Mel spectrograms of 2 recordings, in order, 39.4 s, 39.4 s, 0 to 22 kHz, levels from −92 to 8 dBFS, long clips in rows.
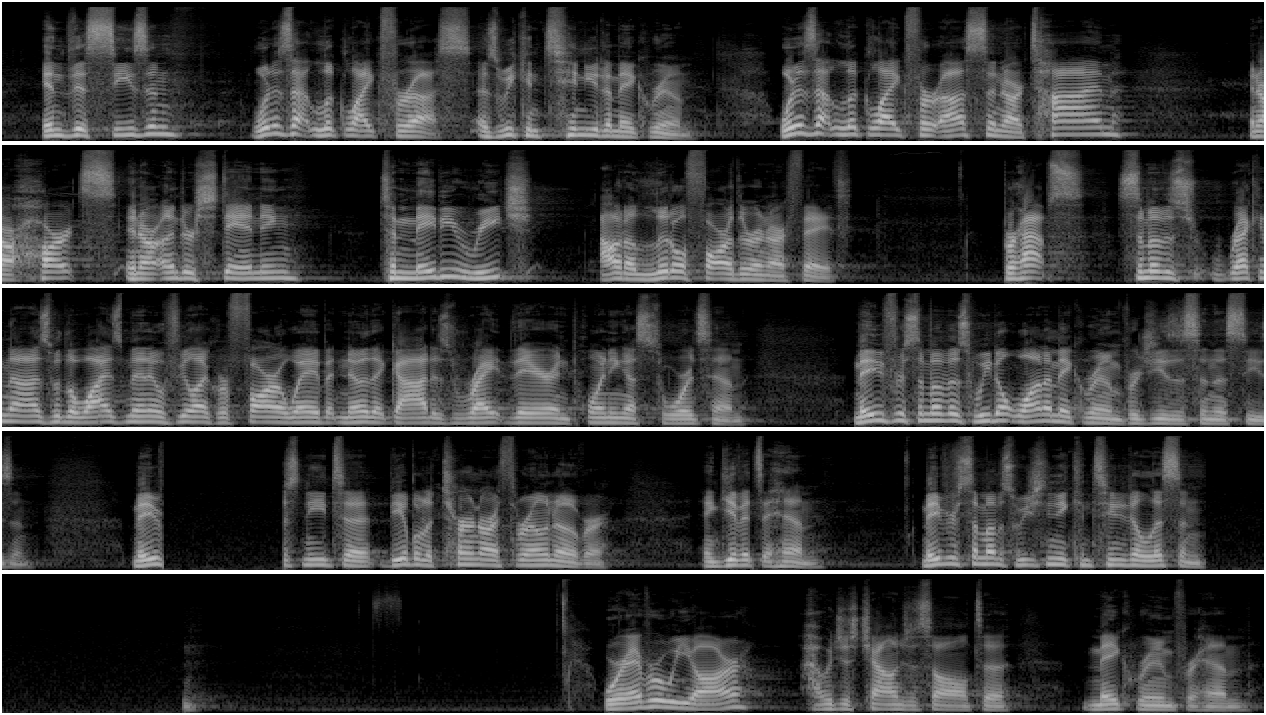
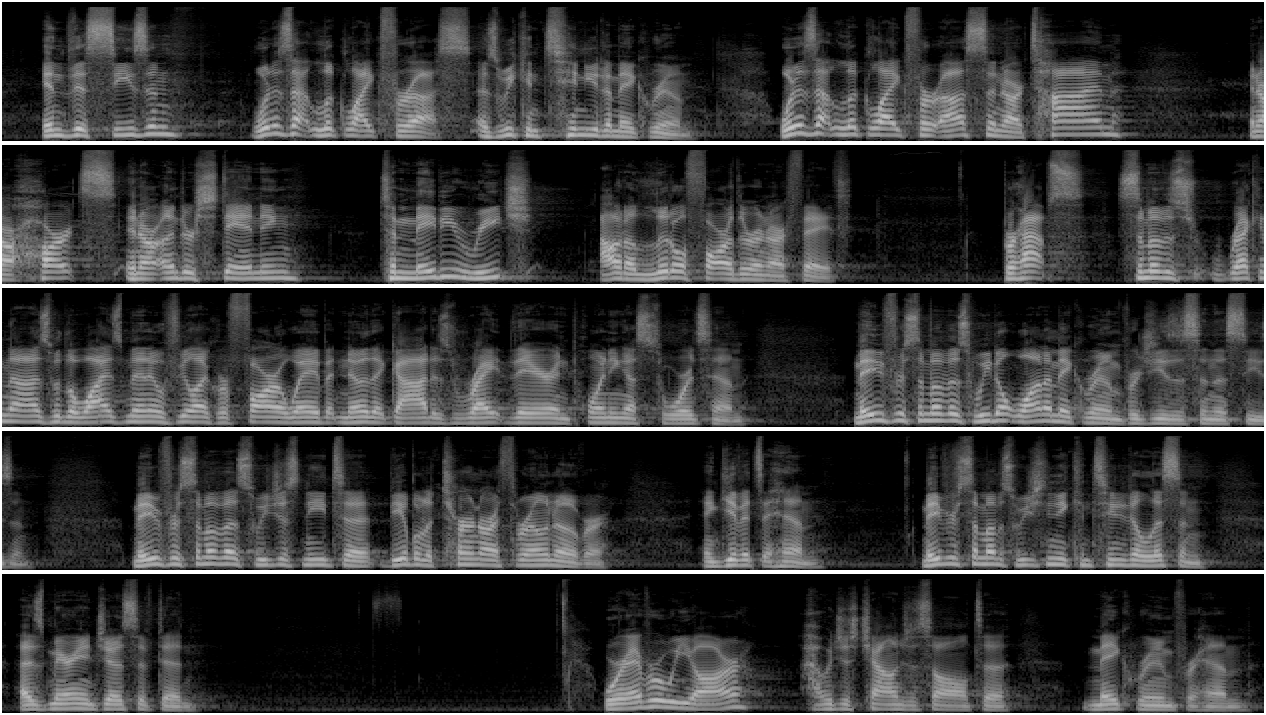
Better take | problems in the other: second | audio cutting out; at 25 s for 1 s and at 31 s for 1.5 s

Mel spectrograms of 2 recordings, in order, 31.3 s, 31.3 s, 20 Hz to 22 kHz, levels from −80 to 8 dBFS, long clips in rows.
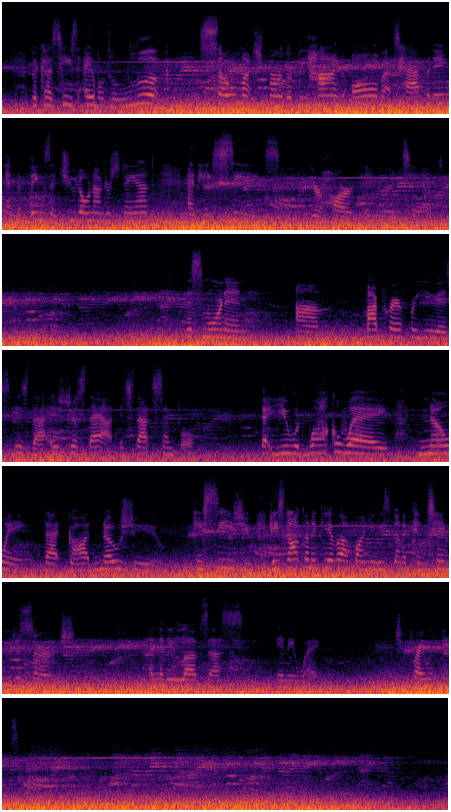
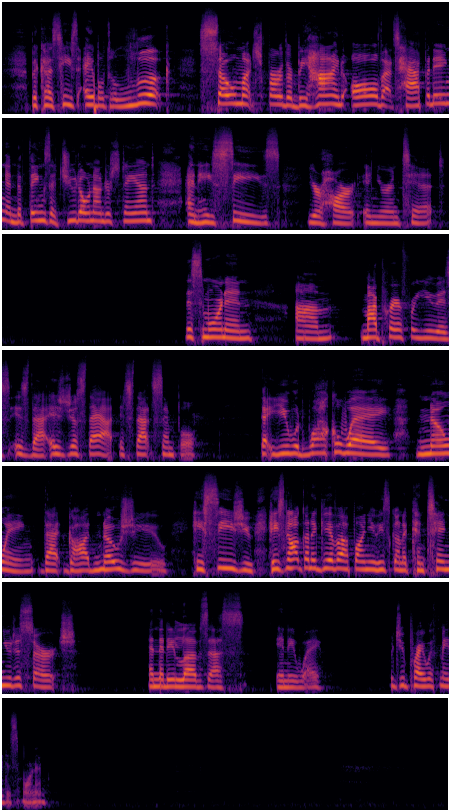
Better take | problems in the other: second | wind noise on the microphone; heavy; 1 dB below the speech

